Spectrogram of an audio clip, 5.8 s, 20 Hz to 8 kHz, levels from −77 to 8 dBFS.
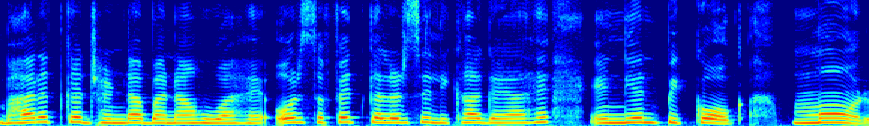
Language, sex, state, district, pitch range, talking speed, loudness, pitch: Hindi, female, Delhi, New Delhi, 245-275 Hz, 165 wpm, -14 LUFS, 260 Hz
